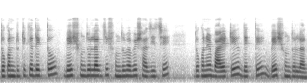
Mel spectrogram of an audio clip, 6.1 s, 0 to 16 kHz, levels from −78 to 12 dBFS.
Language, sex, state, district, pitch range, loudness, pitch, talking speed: Bengali, female, Odisha, Malkangiri, 215-240 Hz, -17 LUFS, 225 Hz, 135 wpm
